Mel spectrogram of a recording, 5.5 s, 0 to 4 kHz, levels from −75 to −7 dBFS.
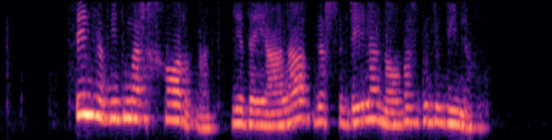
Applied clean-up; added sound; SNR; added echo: neural mask model RNNoise.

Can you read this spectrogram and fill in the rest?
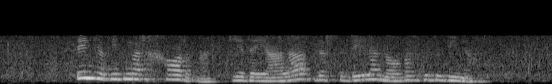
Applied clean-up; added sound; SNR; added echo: none; Stream; 17 dB; none.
